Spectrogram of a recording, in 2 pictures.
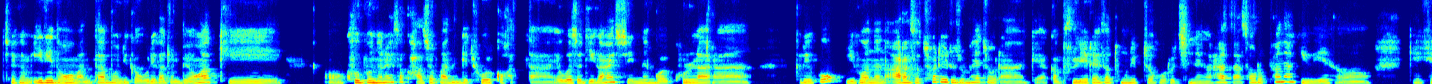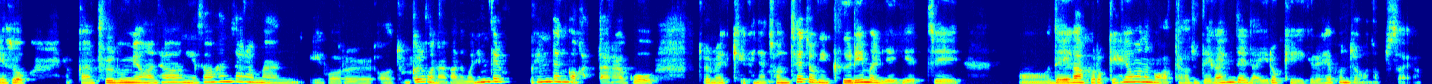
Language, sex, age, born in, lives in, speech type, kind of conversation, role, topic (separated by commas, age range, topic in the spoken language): Korean, female, 40-44, South Korea, United States, conversation, advice, user, 어떻게 상대의 기분을 배려하며 건설적 피드백을 전달할까?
